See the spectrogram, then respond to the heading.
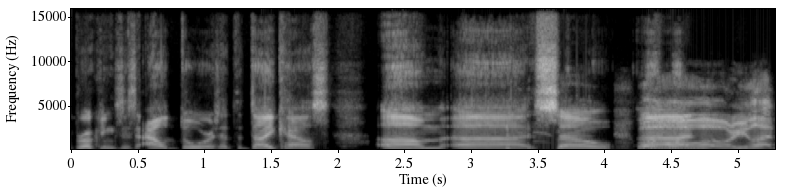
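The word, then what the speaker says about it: Dykhouse: It's not the Dyke House. They call it the Dyke House. You go to the Dyke House. Yeah. All right. Yeah. DYK House. I don't know how else you would pronounce it.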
